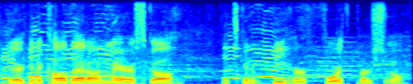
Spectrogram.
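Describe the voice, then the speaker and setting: A man's voice: a little high, moderate pace. A man calling live basketball play-by-play in clipped running phrases, following each move as it happens. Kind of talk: live radio-style play-by-play commentary. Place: indoor basketball gym during a game. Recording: crowd and gym noise behind. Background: crowd, bouncing basketball.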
